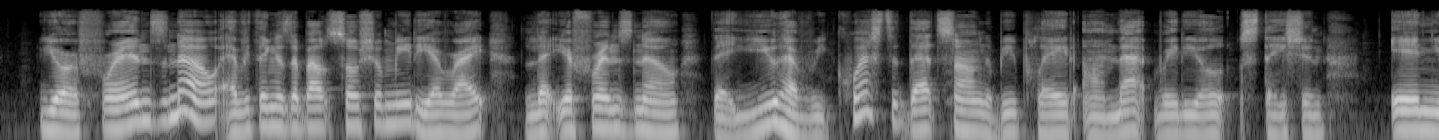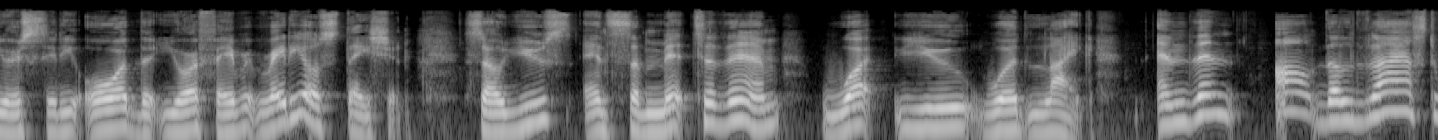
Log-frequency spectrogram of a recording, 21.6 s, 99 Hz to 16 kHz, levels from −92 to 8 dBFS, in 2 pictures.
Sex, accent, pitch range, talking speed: female, American, 140-230 Hz, 140 wpm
